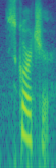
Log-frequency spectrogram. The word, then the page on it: scorcher: American English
